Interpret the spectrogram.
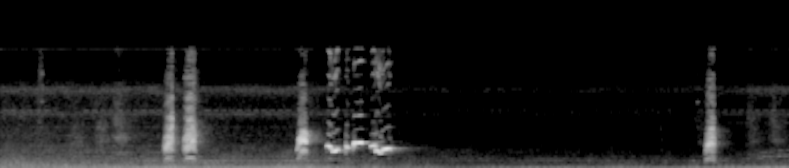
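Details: Sooty-headed bulbul calling out to other bulbuls: two quick sharp chirps, then a rich bubbling, warbled phrase of several liquid notes, silence, and one last sharp chirp, with steady low background rumble.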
